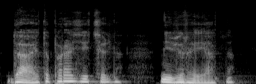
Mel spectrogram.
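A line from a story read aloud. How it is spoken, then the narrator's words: Mutter. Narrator (Russian): бормоча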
